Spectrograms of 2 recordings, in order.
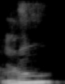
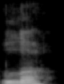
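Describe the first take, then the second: First: The vowel is a long, strongly rounded 'oo'. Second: The vowel is short with lips only slightly out. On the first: The speaker calls it wrong. "Not lu" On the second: The speaker calls it right. "but l"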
